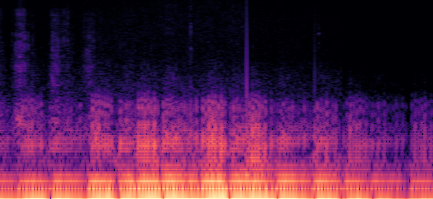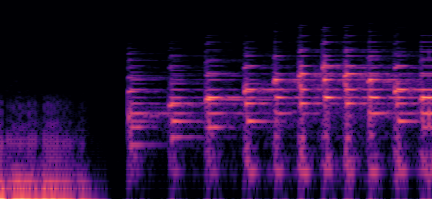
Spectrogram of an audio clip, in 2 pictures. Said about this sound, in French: Je prends un paquet de gâteaux et je les mange en écoutant mon chat ronronner.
